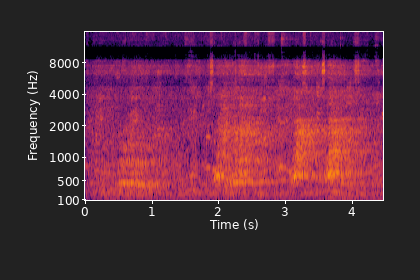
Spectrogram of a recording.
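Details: Magyar Vizsla at the CACIB Oldenburg 2023 dog show, a short-coated hunting breed, giving several short yelping barks spaced about a second apart over a steady murmur of crowd chatter in a hall.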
